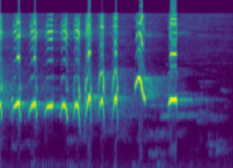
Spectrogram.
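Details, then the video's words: Greater green leafbird giving a quick sequence of mellow whistled notes on a near-steady pitch, about five per second, ending with two louder separated whistles. "Suara Burung Cucak ijo"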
